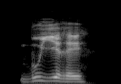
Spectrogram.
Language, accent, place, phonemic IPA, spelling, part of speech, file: French, France, Lyon, /bu.ji.ʁe/, bouillirez, verb, LL-Q150 (fra)-bouillirez.wav
- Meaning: second-person plural future of bouillir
